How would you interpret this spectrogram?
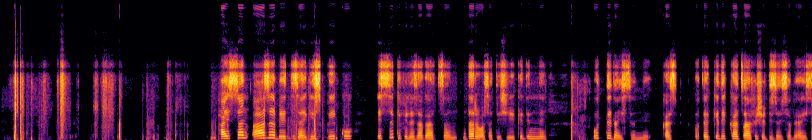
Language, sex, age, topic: Gamo, female, 25-35, government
